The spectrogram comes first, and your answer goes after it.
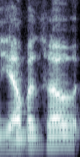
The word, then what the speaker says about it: Yamato: And again, the the just the last time I'll say it, but the Yamato is pronounced Yamato, not Yamato. Yamato.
